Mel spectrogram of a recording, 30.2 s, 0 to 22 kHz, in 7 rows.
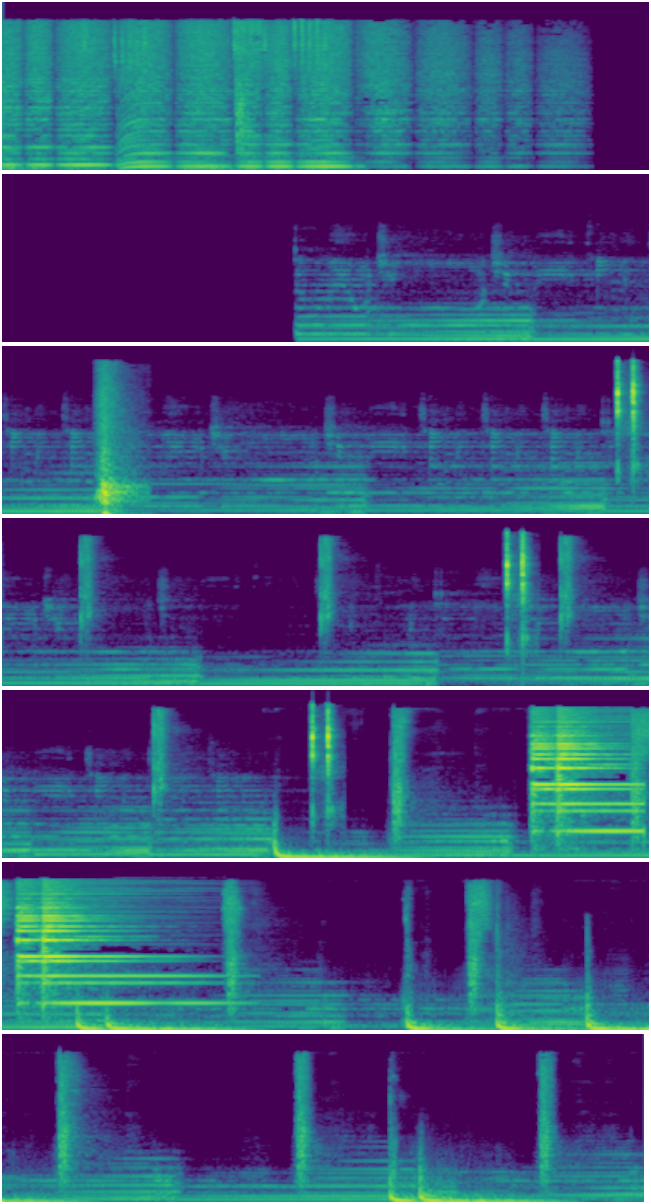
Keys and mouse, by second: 4.6 Escape, 5.4 click, 10.4 click, 11.8 click, 13.2 ctrl+c, 16.7 click, 17.5 ctrl+c, 19.5 ctrl+a, 20.9 ctrl+v, 22.2 ctrl+a, 26.6 click, 28.2 click.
